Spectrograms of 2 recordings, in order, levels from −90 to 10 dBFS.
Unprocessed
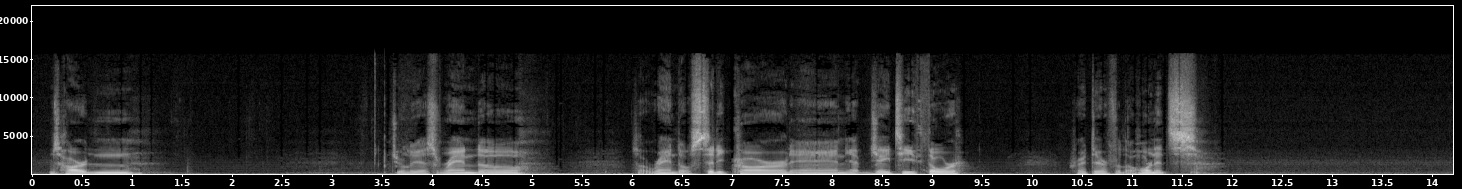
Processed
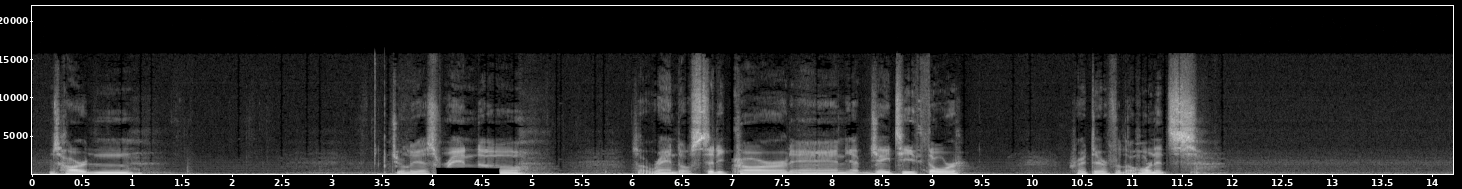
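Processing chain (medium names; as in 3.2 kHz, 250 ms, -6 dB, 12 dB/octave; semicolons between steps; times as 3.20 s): in parallel at +1.5 dB: compression, threshold -27 dBFS, peak gain reduction 16 dB; 4.03–4.68 s: on the sum: brick-wall FIR high-pass 1 kHz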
